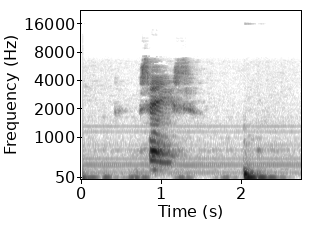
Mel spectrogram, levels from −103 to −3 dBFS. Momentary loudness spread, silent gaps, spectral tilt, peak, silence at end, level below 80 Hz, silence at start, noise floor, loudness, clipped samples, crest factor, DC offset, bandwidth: 22 LU; none; -6 dB/octave; -6 dBFS; 0.35 s; -32 dBFS; 0.05 s; -59 dBFS; -24 LUFS; under 0.1%; 20 dB; under 0.1%; 7.2 kHz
